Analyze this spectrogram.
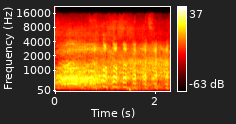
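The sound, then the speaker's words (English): A live audience at a panto-style show in Bristol shouts back a call-and-response answer, a loud massed burst of voices rising over steady crowd murmur, with a few rhythmic shouted pulses toward the end. “It's a bit of audience participation. It's like a typical panto scenario. I say transit, you say sport.”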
